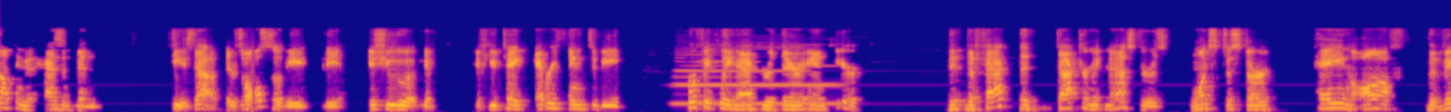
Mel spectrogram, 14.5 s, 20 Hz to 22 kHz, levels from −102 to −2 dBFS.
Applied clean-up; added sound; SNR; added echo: classical method Wiener filter.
